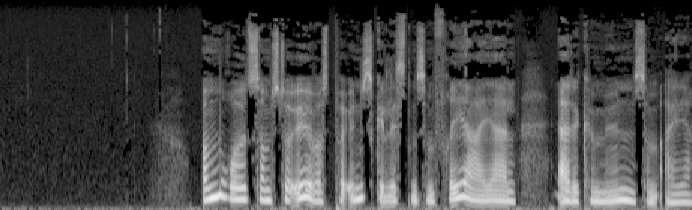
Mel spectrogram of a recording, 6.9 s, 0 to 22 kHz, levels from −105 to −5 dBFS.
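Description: Throughout the speech there is plainly audible damage, likely from MP3 compression at a bitrate the sound suggests is around 64 kbps. Weak frequency content flickers in and out between frames, giving a watery, swirling texture and smeared consonant attacks. A spectrogram shows isolated shimmering patches and a hard ceiling at 19.8 kHz.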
